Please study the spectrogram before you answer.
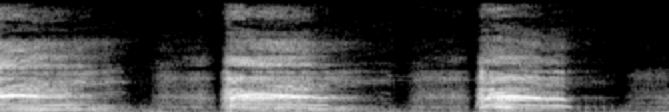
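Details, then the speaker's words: Imitated wheezy cough, three coughs with a whistling, wheezy tone in rough, congested bursts; a wheeze relieved by bringing out expectoration. "you have a very wheezy type of a cuff so and they bring out the expectoration"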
